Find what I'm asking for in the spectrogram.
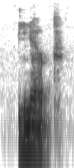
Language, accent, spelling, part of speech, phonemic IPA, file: English, Southern England, lurk, verb / noun, /lɜːk/, LL-Q1860 (eng)-lurk.wav
- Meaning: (verb) 1. To remain concealed in order to ambush 2. To remain unobserved 3. To hang out or wait around a location, preferably without drawing attention to oneself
